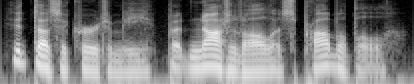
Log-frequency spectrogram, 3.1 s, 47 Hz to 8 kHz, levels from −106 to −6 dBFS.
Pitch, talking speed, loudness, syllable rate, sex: 115 Hz, 215 wpm, -21 LUFS, 5.0 syllables/s, male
